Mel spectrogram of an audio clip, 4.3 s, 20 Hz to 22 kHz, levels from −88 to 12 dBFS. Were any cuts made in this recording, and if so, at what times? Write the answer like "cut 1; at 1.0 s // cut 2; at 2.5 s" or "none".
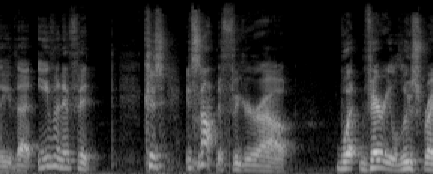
cut 1; at 2.2 s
